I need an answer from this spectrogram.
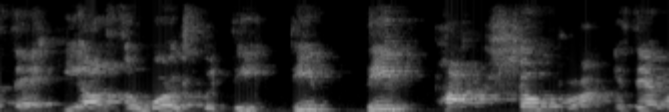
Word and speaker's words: Deepak Chopra: he also works with Deepak Chopra. Is that right? Am I saying it right? He said it right. Okay. I love him. I can't pronounce his name. Deepak Chopra, right? That's right.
